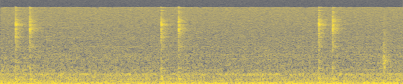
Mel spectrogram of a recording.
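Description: Faint computer mouse clicks in quick pairs, three pairs about a second and a half apart and a single click near the end, over a faint steady hum.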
